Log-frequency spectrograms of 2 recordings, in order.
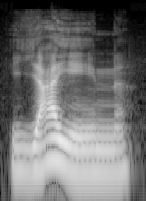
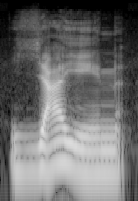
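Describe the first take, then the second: Both takes have the same delivery.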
